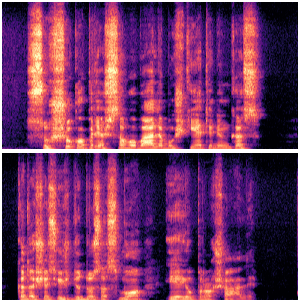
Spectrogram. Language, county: Lithuanian, Tauragė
